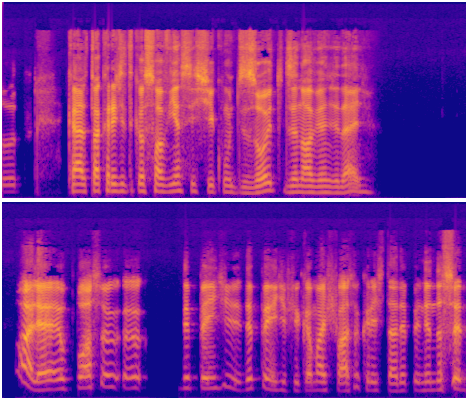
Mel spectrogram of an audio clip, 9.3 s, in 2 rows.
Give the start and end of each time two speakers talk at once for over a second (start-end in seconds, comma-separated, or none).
none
